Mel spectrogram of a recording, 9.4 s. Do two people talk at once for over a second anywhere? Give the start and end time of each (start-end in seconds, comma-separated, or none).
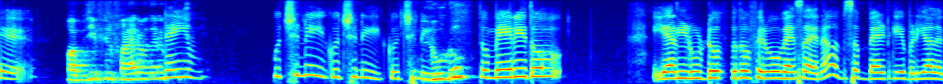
none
